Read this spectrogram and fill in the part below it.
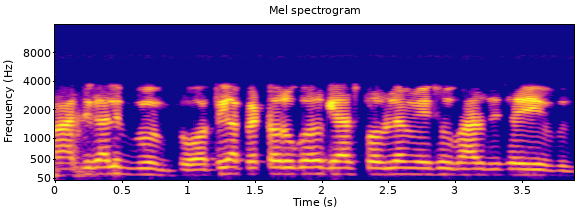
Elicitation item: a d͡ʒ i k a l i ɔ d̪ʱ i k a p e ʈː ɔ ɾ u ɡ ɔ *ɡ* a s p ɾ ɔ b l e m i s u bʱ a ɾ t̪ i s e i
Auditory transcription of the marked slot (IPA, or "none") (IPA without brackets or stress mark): ɡ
